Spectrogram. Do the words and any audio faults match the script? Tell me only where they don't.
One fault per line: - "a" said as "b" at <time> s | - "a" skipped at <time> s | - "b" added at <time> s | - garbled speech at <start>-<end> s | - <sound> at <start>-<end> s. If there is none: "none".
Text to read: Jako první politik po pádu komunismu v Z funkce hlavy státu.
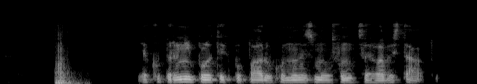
- thud at 0.5-0.9 s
